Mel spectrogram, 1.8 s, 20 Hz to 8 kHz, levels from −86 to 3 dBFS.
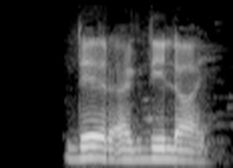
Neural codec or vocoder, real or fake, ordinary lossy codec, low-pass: none; real; MP3, 64 kbps; 7.2 kHz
